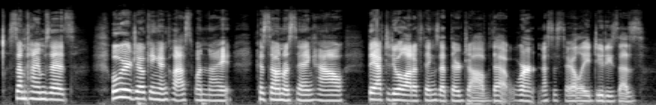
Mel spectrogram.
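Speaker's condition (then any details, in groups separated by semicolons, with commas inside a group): No condition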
